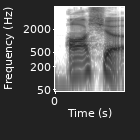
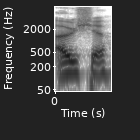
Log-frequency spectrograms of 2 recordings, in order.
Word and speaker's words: OSHA: a product you know asha osha whichever way you like to pronounce it and all of the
